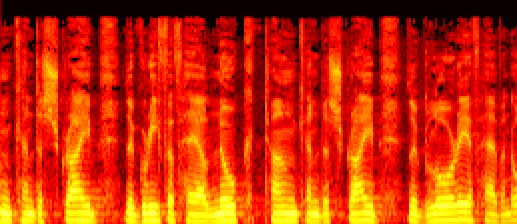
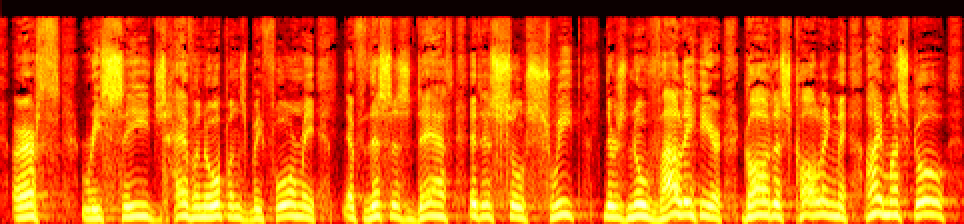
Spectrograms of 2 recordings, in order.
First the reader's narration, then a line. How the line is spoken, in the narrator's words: He was awakening from his sleep, and he cried this to his family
